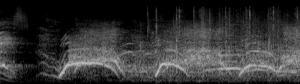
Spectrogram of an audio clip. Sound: both cheer; audience claps and cheers

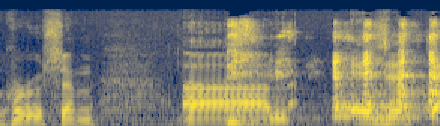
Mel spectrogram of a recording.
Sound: laughter

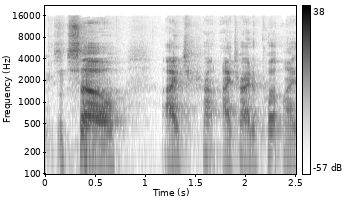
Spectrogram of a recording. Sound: chuckles

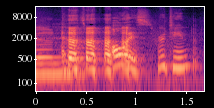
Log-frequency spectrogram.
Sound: laughing

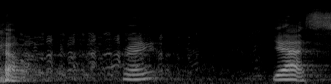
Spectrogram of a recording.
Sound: laughter

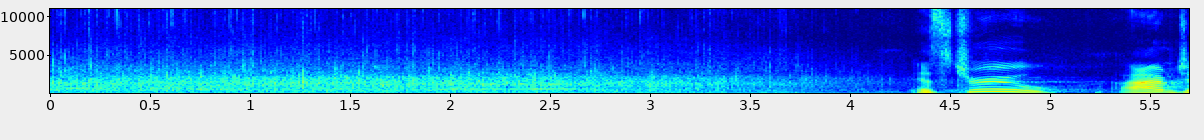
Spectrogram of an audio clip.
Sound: applause

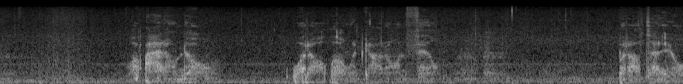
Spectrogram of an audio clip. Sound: whispering

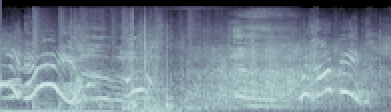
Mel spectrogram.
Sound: groaning

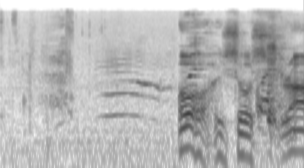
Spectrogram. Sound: grunts

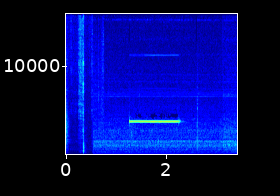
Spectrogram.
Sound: sound of cooking rice

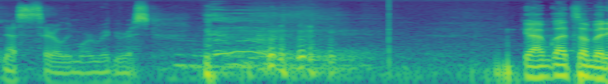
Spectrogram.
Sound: laughter

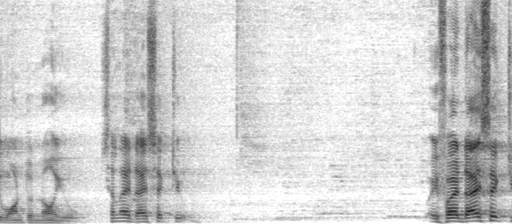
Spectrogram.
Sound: laughter

